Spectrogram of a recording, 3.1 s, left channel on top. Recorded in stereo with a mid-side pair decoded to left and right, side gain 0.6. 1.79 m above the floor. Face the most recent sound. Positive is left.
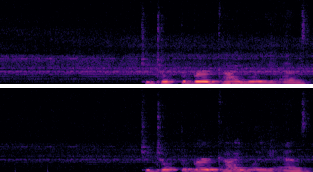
turn(degrees=20)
